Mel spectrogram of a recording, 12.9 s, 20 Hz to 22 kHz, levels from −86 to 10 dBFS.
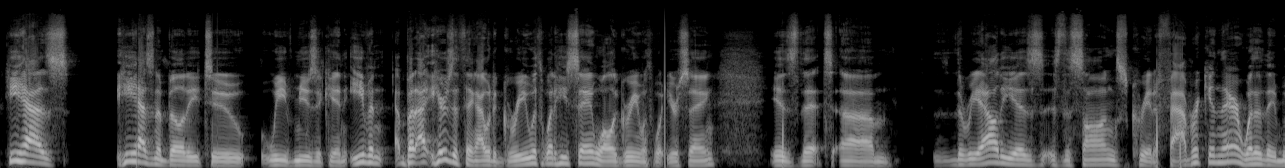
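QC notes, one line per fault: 6.64–6.66 s, loud pop: a single sharp pop after "while agreeing with what", about 15 dB above the speech, which carries on underneath. A likely voltage pulse from a plug, switch or static discharge entered the chain.
7.82–7.84 s, loud pop: same single sharp transient at a similar level, just before "that um the reality".
11.56–11.82 s, loud pop: two pops in quick succession after "the songs create a", peaking about 15 dB over the speech.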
